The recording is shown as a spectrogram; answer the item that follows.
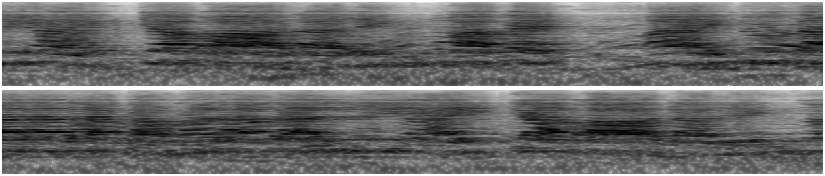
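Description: A group of children singing a song together into a microphone, in phrases separated by short breaks.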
